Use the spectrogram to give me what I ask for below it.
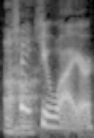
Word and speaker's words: jaguar: A jaguar. If you want to say it like in the British sense, jaguire. A jaguar.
